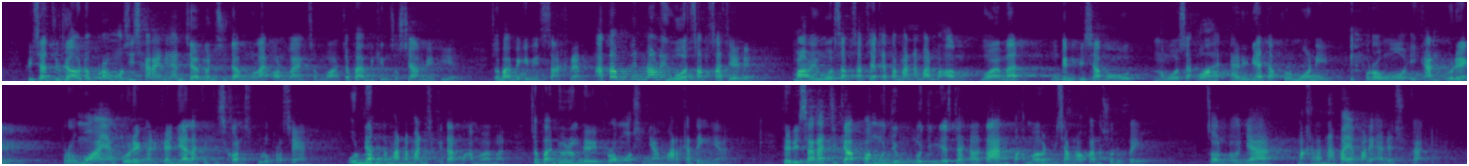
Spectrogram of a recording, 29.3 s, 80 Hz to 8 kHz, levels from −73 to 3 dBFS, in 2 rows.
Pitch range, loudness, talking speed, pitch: 130-175 Hz, -31 LUFS, 165 wpm, 145 Hz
